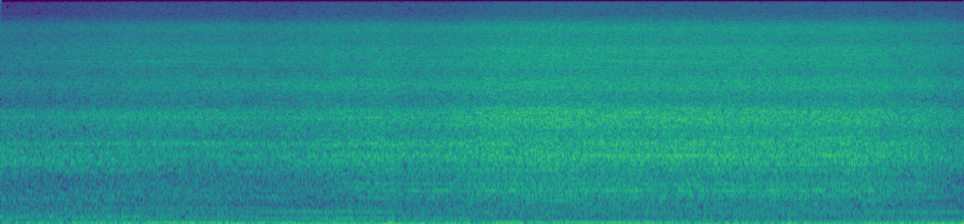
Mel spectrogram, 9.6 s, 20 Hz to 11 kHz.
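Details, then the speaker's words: 2008 Honda CR-V 2.4L, cold engine, heard from the cabin with A/C switched on: a steady low fan roar with no clutch click or compressor hum. The fans respond but the compressor won't engage, likely low refrigerant charge or a faulty compressor clutch. "so hopefully you're able to pick that up but it sounds like the fans are running and the vehicles otherwise do I have a temp gauge yeah way down here the vehicle is cold so the fans shouldn't be running normally"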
